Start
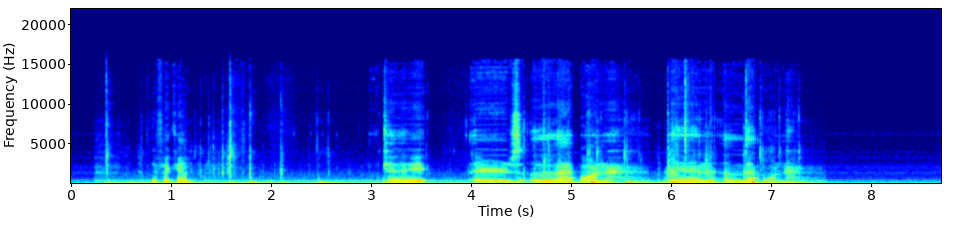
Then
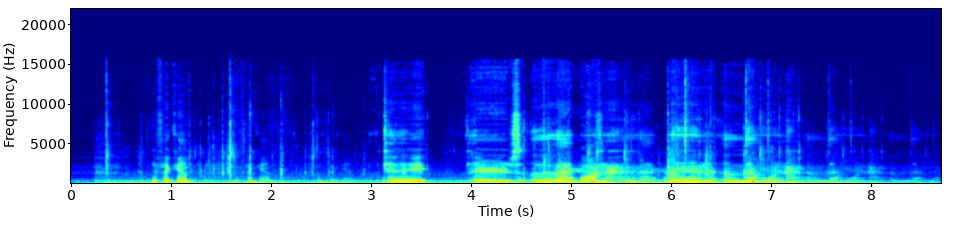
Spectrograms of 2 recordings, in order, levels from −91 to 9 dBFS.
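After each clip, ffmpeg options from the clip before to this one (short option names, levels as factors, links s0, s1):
-af "aecho=1:1:828|1656|2484:0.2|0.0638|0.0204,volume=0.794"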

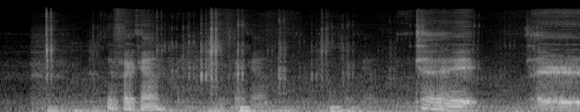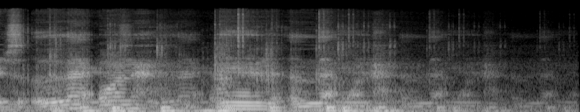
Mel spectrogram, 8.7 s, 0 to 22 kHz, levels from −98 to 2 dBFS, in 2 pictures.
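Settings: -filter_complex "[0:a]asplit=2[s0][s1];[s1]adelay=34,volume=0.631[s2];[s0][s2]amix=inputs=2:normalize=0"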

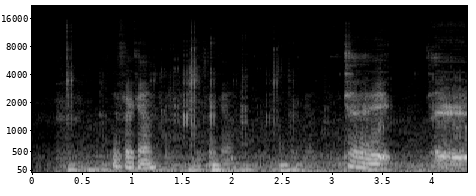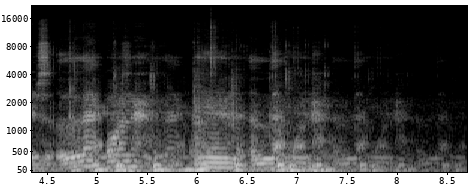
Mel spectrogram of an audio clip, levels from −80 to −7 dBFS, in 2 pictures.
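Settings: -af "asoftclip=type=tanh:threshold=0.112"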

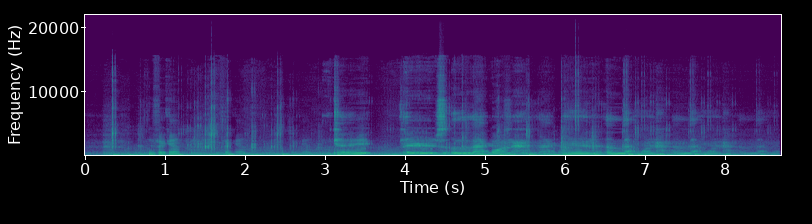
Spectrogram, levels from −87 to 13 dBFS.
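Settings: -af "acompressor=threshold=0.02:ratio=5,volume=2.24"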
